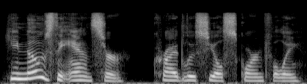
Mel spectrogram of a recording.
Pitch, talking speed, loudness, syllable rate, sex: 190 Hz, 135 wpm, -16 LUFS, 4.4 syllables/s, female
